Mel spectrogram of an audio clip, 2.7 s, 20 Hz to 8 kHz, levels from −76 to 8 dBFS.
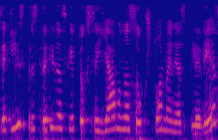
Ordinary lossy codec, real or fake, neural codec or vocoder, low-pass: AAC, 32 kbps; real; none; 7.2 kHz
